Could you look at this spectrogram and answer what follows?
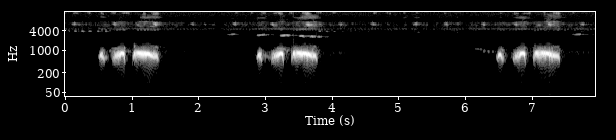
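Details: A wild spotted dove gives three soft, hollow coos, each a short note followed by two longer rolling notes, repeated at uneven intervals against a quiet background; a call used to lure wild doves.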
